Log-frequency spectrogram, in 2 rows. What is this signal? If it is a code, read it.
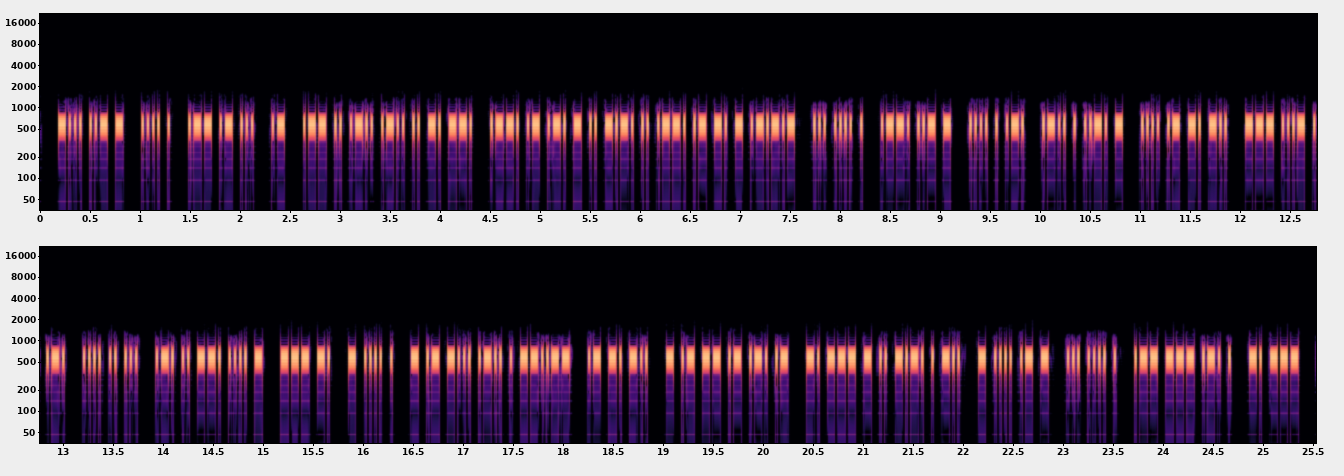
Morse code, heard as a keyed tone, about 46 wpm, 600 Hz. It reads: BUT HE WAS A WILLING PARTICIPANT. SHE PUT HER LEFT HAND OVER HIS RIGHT ON THE TABLE, AND TAMARA NOTICED THAT SHE WORE NO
